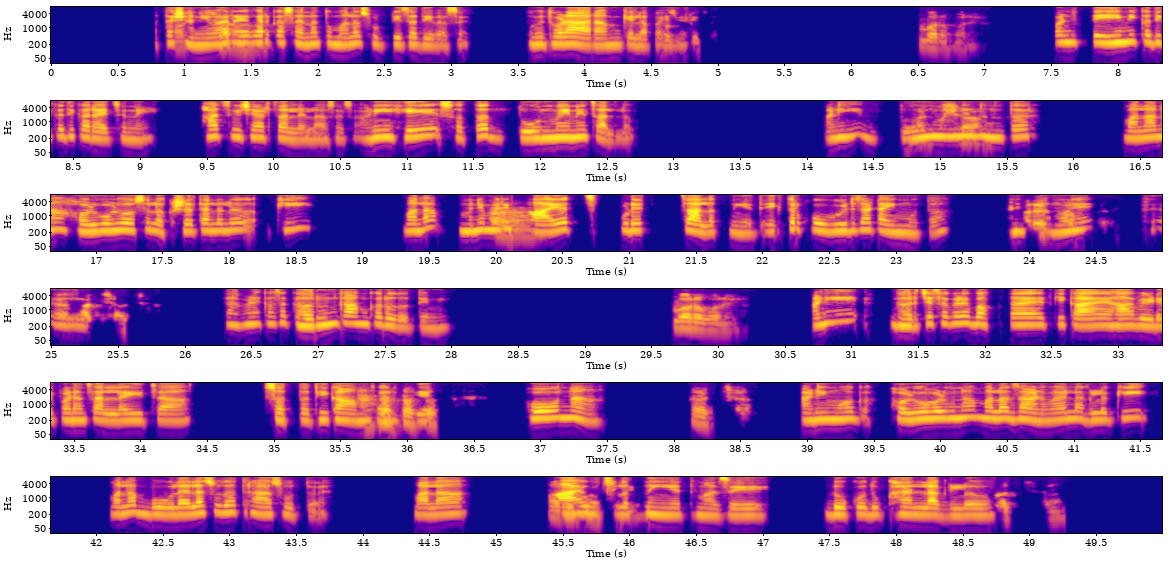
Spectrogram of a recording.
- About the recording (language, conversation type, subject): Marathi, podcast, मानसिक थकवा
- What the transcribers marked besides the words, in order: other noise; other background noise; surprised: "अरे बापरे!"; chuckle; tapping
